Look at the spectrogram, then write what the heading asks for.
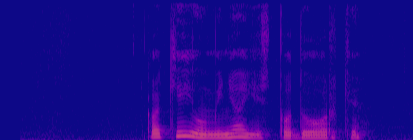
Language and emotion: Russian, sad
